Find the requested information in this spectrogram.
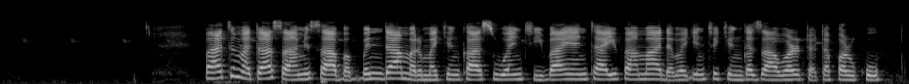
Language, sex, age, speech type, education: Hausa, female, 30-45, read, tertiary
